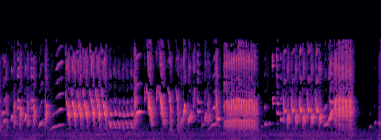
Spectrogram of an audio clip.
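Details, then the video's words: Two European goldfinches, one six years old, sing a fast, tinkling run of high twitters, trills and buzzy notes with brief pauses over a faint steady hum. "Dos jilgueros🐦"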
